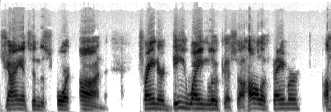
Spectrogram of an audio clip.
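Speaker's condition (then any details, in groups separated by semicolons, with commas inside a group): No condition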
